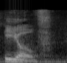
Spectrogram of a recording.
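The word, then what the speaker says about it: Iyov: His name in Hebrew is pronounced Eov.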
